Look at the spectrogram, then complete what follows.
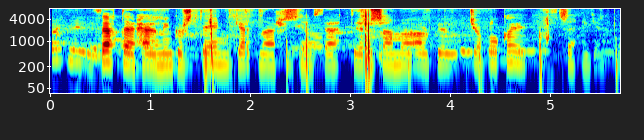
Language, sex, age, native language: Icelandic, female, 50-59, Icelandic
